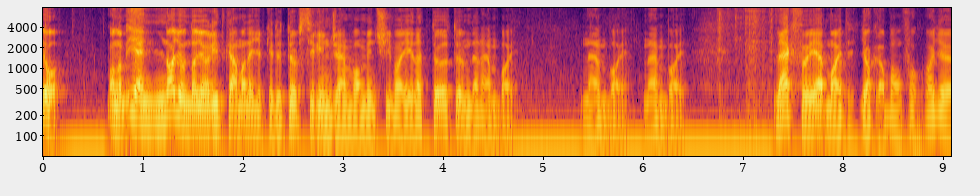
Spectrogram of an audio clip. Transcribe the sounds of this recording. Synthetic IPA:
joːmond̪omijɛnnɒɟo̞nːɒɟo̞nrit̪kaːmvɒnɛɟeːp̚keːnot̪̚ʲøbsiɾind͡ʒɛɱvɒmːint̪ʃimɒeːlɛt̪ːølt̪ømd̪ɛnɛmbɒ̰j | nɛmbɒ̰j | nɛmbɒ̰j | lɛkføjːɛbmɒjd̪ɟɒkrɒbɒɱfoɡvɒɟ

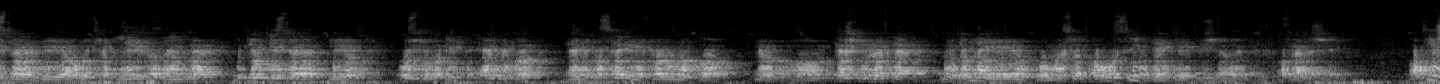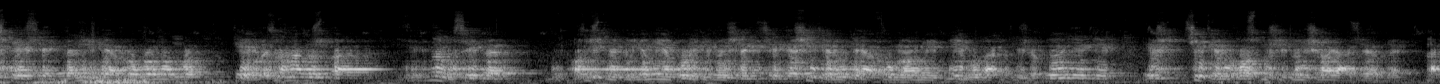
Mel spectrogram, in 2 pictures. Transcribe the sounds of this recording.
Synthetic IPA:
sɛɾɛt̪ijɒɦo̞ct͡ʃɒkneːzɒzɛmbɛrhocot̪isɛɾɛt̪ːiɛ | ot̪soɡɒnit̪ːɛnːɛkɒ | ɛnːɛkɒsɛɡeːɲfoɾomnɒkɒː | t̪ɛʃt̪ylɛt̪ɛmod̪ɛmɛɲːiɛjoɱformaːʃɒt̪ɒɦolsint̪eːŋkeːpliʃɛlɛɒvɛlɛʃḛːɡ | ɒkiʃkeʃed̪ɛmiʃɛlproɡrɒmɒmbokeːrvɛzøɦaːzoʃpaːrr | nɒjonseːpɛn | ɒ̰ziʃmɛk̪eɲɒmijɛmpo̞lit̪ikɒjiʃɛɡit̪ʃeːɡɾɛʃikɛɾylt̪ɛlfo̞ɡlɒlnimeːbobaːkɒt̪eːʃɒkølɲeːɡeːt̪ | eːʃʃikɛɾylt̪hɒsnoʃiːt̪ɒniʃɒjaːsɛvːɛ̰

